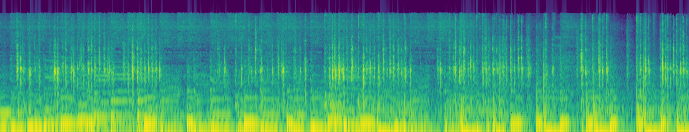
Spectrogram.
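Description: Rapid, continuous typing on a computer keyboard while writing a tweet, fairly loud, with dense clattering keystrokes for about fourteen seconds and a low hum running underneath.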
